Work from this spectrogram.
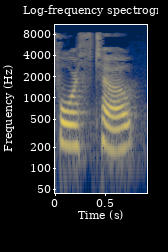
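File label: "Fourth toe", English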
